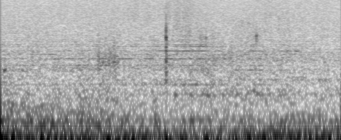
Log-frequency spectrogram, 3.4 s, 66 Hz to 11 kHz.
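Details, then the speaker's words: Low uneven idle rumble that stumbles and dips on a Maruti Alto K10 AMT with blinking check-engine light, code cylinder 3 misfire detected, poor mileage and pickup; misfire from shorted coil and fouled plug. "देखो code देखोगे तो cylinder three miss fire detected यानी तीन number का cylinder जो है miss fire कर रहा है।"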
